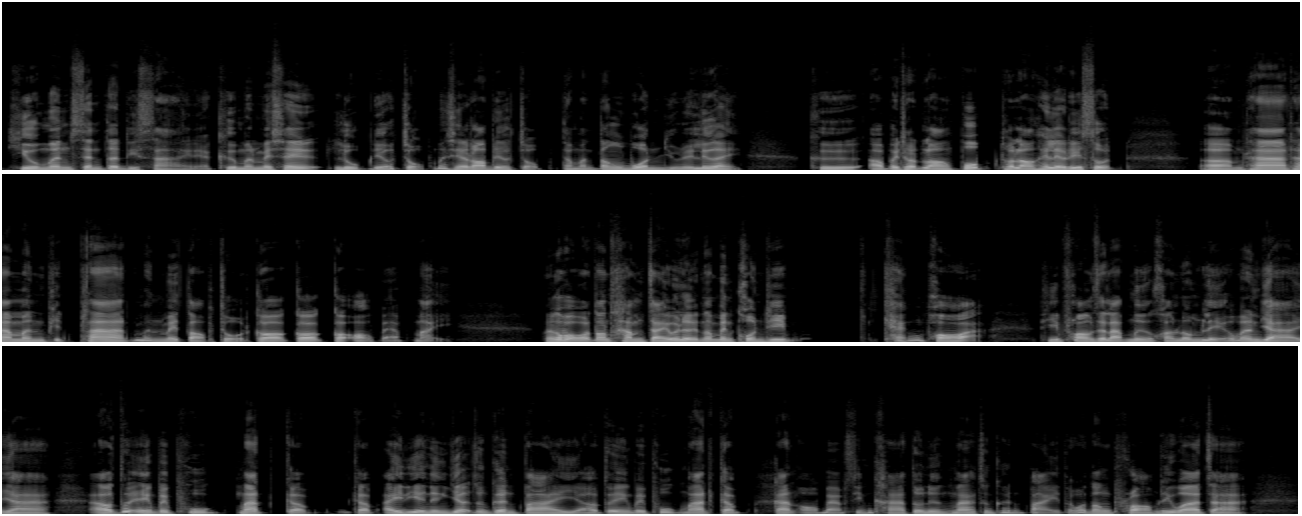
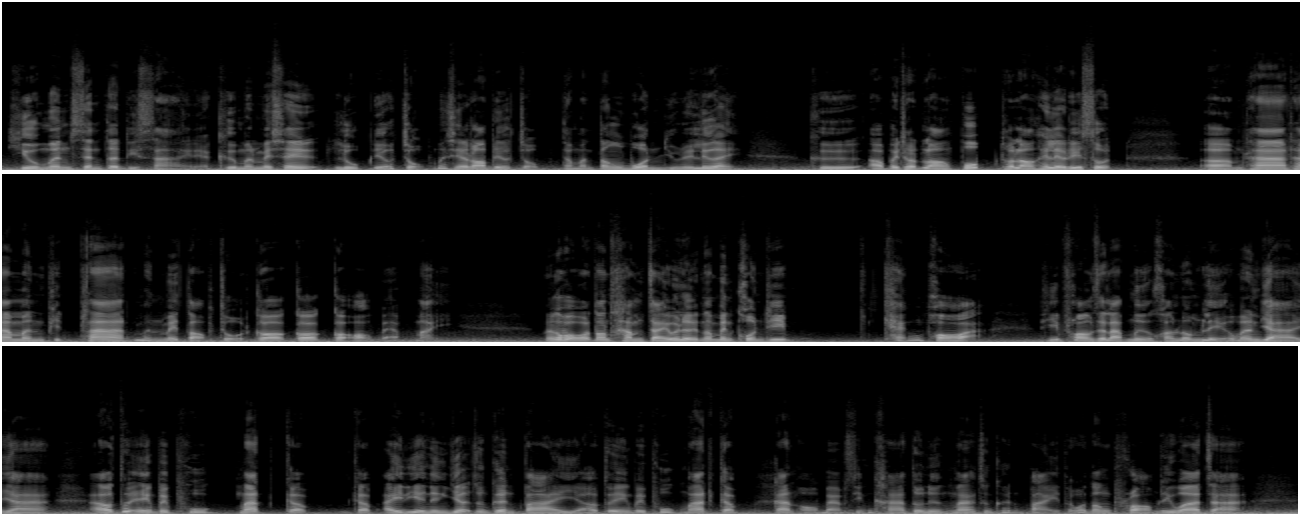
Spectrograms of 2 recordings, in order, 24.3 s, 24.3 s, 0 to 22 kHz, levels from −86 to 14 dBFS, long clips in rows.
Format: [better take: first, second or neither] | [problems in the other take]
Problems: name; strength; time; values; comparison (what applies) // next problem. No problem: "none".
first | wind noise on the microphone; occasional gusts; 25 dB below the speech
